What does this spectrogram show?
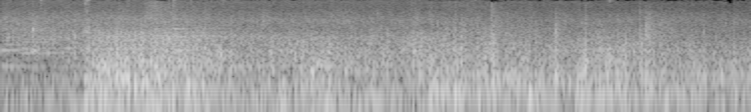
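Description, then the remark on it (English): A monsoon thunderstorm: thunder rumbles in loud and low about half a second in, then rolls on over a steady wash of heavy rain, with no voices. “At the same time, we're waiting for the clouds to gather, the winds to kick up, the lightning to strike, for the rain.”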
